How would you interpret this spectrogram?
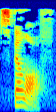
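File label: "spell-off", English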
